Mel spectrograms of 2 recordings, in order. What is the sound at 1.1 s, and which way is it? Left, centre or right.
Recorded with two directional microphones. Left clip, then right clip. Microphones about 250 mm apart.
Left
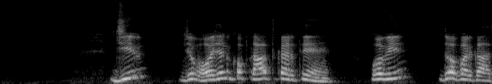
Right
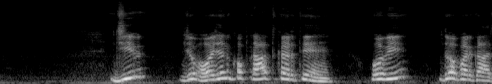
Speech, left.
